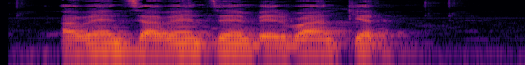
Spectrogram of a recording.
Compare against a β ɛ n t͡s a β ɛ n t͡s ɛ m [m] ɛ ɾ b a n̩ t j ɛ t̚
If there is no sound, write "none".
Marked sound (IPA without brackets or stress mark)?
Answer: b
